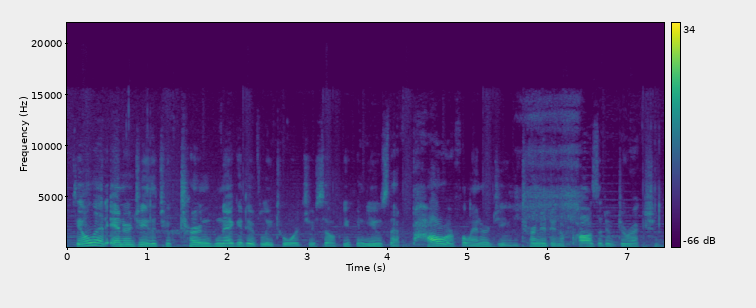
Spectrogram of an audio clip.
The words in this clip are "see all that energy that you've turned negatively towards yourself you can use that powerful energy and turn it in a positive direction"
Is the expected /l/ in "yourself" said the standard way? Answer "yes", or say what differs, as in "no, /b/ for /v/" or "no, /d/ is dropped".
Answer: yes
